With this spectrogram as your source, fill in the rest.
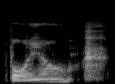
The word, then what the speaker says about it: Baio: people loved him too scott boyle is how it's pronounced wow i'm so uncultured i'm not cultured uh wait did he reply to himself scott bale oh scott baio the idea or the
